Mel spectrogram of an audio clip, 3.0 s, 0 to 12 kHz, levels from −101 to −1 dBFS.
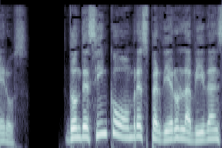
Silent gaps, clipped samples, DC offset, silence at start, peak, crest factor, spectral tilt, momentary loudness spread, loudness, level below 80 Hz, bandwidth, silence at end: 0.40-0.79 s; under 0.1%; under 0.1%; 0 s; -4 dBFS; 16 dB; -5 dB/octave; 10 LU; -18 LUFS; -56 dBFS; 11 kHz; 0 s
